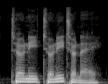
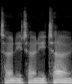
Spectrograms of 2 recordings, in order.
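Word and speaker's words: Tony! Toni! Toné!: this band's name adam well we used to enjoy saying tony tonito but i think i think it's just tony tony tony it's just called thinking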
